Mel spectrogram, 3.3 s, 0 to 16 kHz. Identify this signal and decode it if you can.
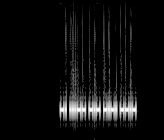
Morse code, heard as a keyed tone, about 50 wpm, 700 Hz. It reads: N3KCQ
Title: USA Call Signs - 5 Characters - 4x Character Spacing - 50wpm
